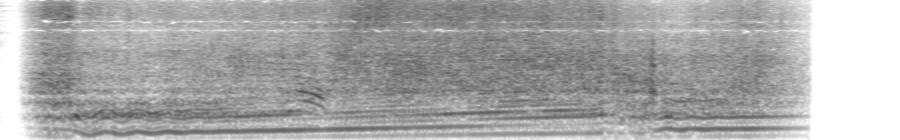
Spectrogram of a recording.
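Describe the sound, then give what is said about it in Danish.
A Porsche sports car engine roars steadily for about four seconds. Its pitch wavers early, then climbs gradually, loud and alone. “Det må være en Porsche. Det er en Porsche.”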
